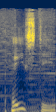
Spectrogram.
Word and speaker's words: pasty: And Diane points out that pasty with a long A is what strippers wear.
